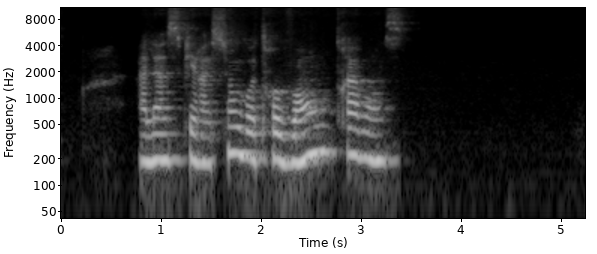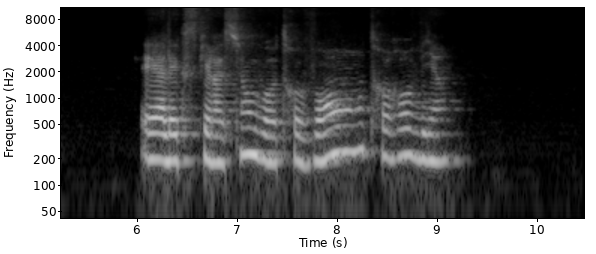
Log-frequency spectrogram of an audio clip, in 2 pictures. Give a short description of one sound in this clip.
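A young woman speaks calmly and softly close by.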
